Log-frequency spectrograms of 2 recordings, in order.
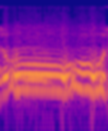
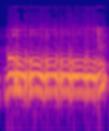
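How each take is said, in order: First: Drawn-out imitated wail, "ooh"; long wail sound. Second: A brief imitated sob, "boo"; short sob sound. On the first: Teacher imitating a long crying sound. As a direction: let the "ooh" stretch like a long cry. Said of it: "or in long sounds". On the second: Teacher imitating a short crying sound. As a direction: give one quick crying "boo". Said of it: "people cry in short sounds". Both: Shown as a demonstration.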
